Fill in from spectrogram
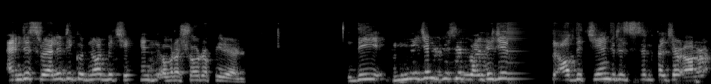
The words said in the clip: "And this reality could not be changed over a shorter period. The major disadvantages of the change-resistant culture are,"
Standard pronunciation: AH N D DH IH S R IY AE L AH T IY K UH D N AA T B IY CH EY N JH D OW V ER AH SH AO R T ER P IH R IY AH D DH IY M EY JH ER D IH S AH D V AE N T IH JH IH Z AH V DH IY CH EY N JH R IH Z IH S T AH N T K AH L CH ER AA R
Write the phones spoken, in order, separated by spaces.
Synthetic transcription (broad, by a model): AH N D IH S R IY AE L AH T IY K UH D N AA T B IY CH EY N JH D OW V ER AH SH AO R T ER P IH R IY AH D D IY M EY JH ER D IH S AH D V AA N T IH JH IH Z AH V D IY CH EY N JH R IH Z IH S T AH N T K AH L CH ER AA R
